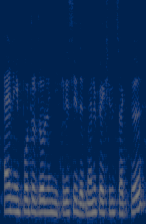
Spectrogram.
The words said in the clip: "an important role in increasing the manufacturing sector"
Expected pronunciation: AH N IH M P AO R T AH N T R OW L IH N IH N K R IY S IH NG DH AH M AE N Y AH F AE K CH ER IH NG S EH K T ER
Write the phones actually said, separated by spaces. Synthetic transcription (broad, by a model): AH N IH M P AO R T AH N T R OW L IH N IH K R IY S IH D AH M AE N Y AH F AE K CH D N S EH K T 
